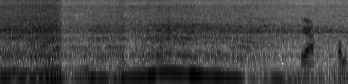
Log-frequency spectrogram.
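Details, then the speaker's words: Engine with ECU issue: revs climb then sag and waver under throttle, nearly dying; suspected too much air entering, idling issue later seemed gone. "definitely got a too much air I think is going in yeah so I'm gonna go ahead and check this out and see if I could swap out throttle body"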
